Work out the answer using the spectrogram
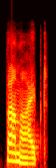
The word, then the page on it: palmiped: Indian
